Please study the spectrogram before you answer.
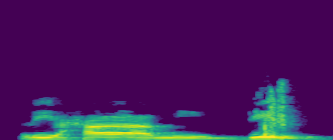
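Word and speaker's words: لِحَامِدٍ: Bacanya bagaimana Ustaz? Bacanya li, ha, mi. Asalnya dun jadi li hamidin.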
